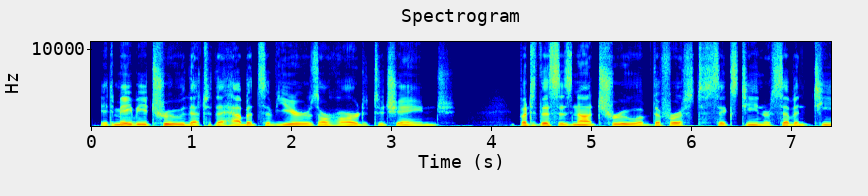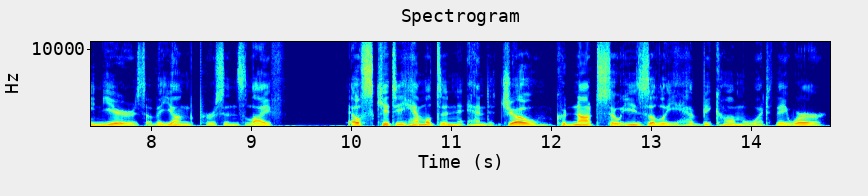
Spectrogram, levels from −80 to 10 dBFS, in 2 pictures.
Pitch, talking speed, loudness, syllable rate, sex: 105 Hz, 180 wpm, -20 LUFS, 4.5 syllables/s, male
